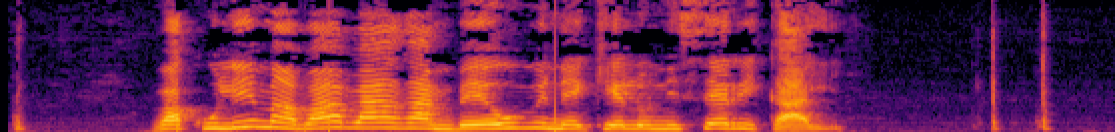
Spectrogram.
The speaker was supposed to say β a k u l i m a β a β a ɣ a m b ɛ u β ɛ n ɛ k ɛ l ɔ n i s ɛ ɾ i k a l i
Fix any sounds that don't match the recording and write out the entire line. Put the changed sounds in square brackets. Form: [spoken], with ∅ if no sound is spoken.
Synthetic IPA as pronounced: β a k u l i m a β a β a ɣ a m b ɛ u β [i] n ɛ k ɛ l ɔ n i s ɛ ɾ i k a l i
